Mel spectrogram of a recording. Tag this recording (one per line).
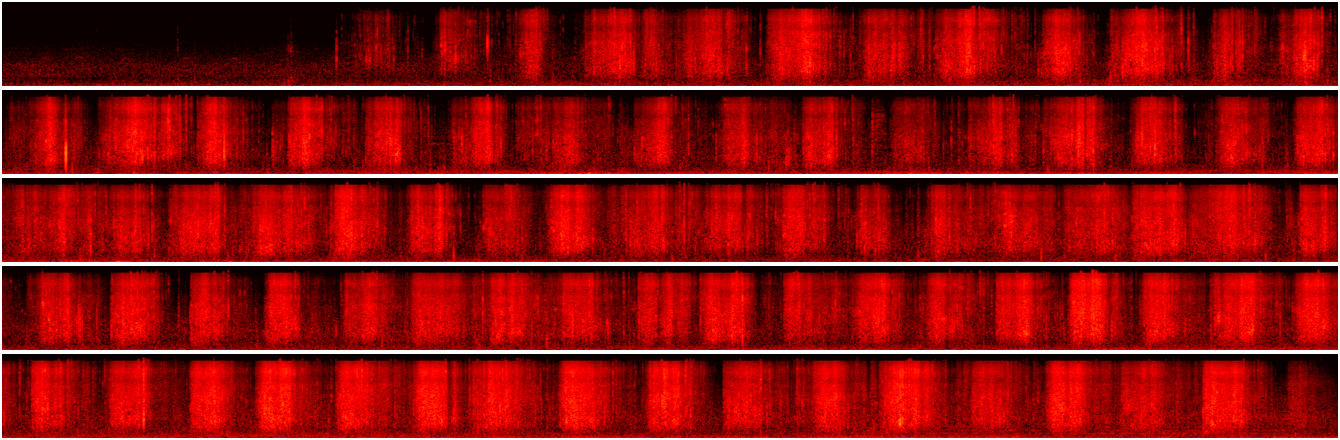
fall
leaves
trees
